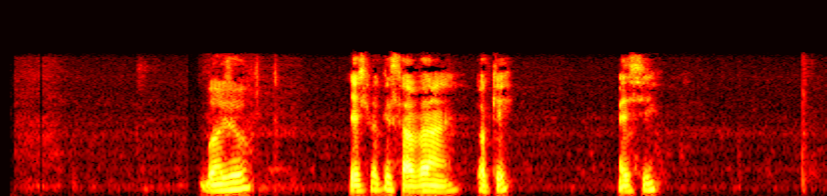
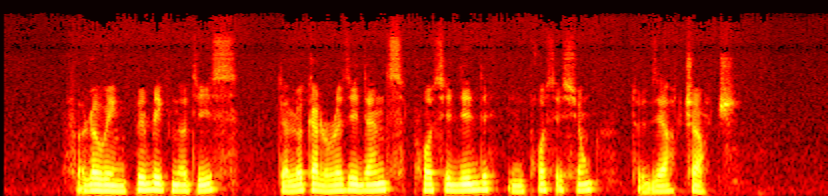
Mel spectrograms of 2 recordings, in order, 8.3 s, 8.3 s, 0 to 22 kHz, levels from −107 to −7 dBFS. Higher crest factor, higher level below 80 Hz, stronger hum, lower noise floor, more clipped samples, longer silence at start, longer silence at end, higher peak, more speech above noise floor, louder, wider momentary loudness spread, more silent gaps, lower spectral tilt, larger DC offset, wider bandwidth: first, 24 dB vs 18 dB; second, -64 dBFS vs -58 dBFS; neither; first, -74 dBFS vs -66 dBFS; neither; first, 2 s vs 0.75 s; first, 1.75 s vs 1 s; about the same, -4 dBFS vs -4 dBFS; first, 52 dB vs 46 dB; about the same, -24 LUFS vs -22 LUFS; first, 15 LU vs 11 LU; neither; second, -5 dB/octave vs -8 dB/octave; neither; second, 7.6 kHz vs 11 kHz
